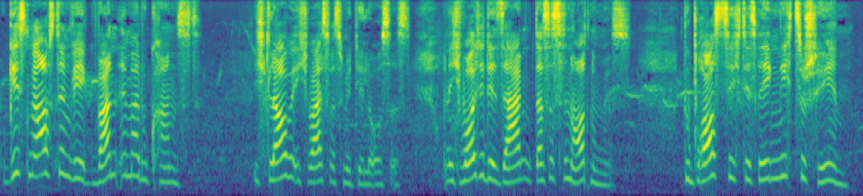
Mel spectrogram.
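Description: An actress playing a forthright, earnest schoolboy in a radio play, blunt and slightly precocious. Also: female voice, sits high, expressive, brisk, a bit bright, a little hiss or hum. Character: forthright, earnest boy, the heroine's school friend.

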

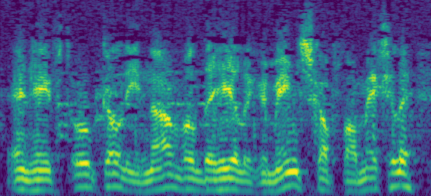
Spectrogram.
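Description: A man's voice: mid-range voice, fairly quick, natural voice. An actor playing a man formally reading out a news report in a radio drama. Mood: solemn, formal. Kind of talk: Dutch-language radio drama acting. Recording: dull lo-fi recording, faint music.

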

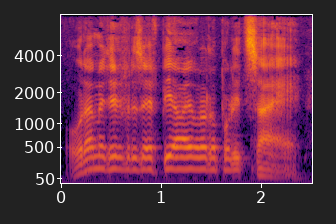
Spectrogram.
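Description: An actor playing a methodical, persuasive FBI investigator in a German radio crime drama, measured, lecturing and emphatic. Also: male voice, a little high, sing-song, creaky, a little mellow.

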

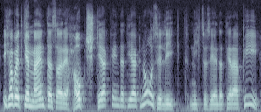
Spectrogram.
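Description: A man's voice: high-pitched, lively intonation, unhurried, fairly bright tone. An actor in a radio drama, playing an outwardly amiable male doctor who talks politely, with ingratiating insinuation. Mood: veiled criticism.

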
